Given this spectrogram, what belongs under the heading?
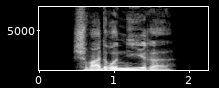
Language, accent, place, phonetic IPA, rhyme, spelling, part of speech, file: German, Germany, Berlin, [ʃvadʁoˈniːʁə], -iːʁə, schwadroniere, verb, De-schwadroniere.ogg
- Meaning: inflection of schwadronieren: 1. first-person singular present 2. first/third-person singular subjunctive I 3. singular imperative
